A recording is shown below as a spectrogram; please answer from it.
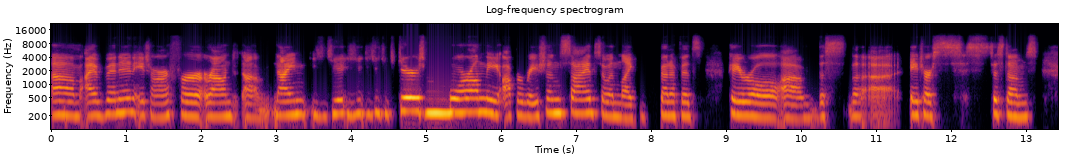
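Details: Stuttering in an adult woman HR professional who stutters.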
